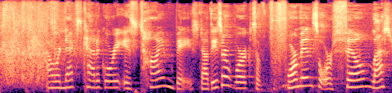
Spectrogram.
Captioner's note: applause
